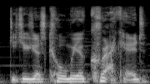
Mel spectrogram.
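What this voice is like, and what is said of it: Danny Dyer impression. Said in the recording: “It sounded like Danny Dyer. Yes, you do have to do a Danny Dyer impression.”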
